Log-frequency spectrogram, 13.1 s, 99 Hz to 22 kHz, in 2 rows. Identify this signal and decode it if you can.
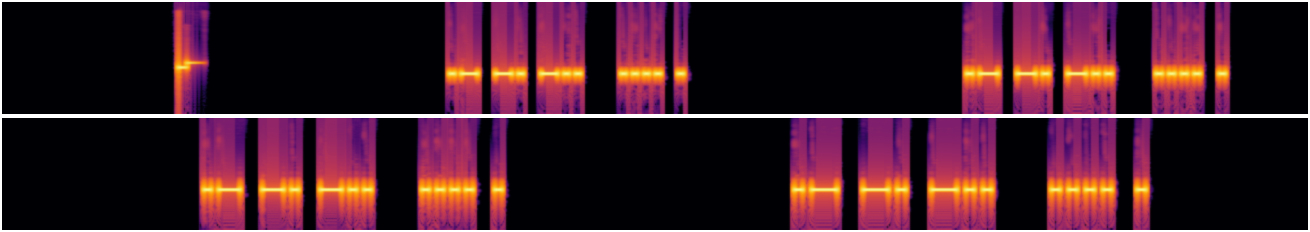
Morse code, heard as a keyed tone, about 35 wpm, 700 Hz. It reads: AND HE AND HE AND HE AND HE
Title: Speed-Racing - Sets of 2 Words 28wpm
